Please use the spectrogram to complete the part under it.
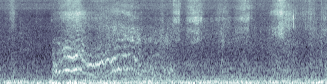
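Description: Tent fabric rustles and flaps as it is tugged.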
